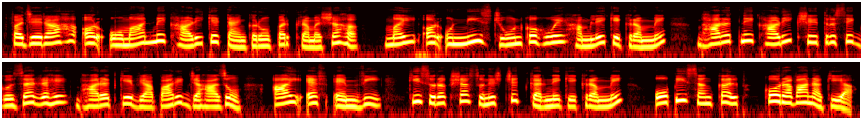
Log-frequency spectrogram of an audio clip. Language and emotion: Hindi, neutral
